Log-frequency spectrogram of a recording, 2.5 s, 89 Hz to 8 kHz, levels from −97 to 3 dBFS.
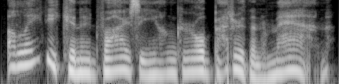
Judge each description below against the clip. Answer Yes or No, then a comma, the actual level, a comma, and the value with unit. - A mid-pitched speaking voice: Yes, medium, 180 Hz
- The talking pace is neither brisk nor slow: No, fast, 260 wpm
